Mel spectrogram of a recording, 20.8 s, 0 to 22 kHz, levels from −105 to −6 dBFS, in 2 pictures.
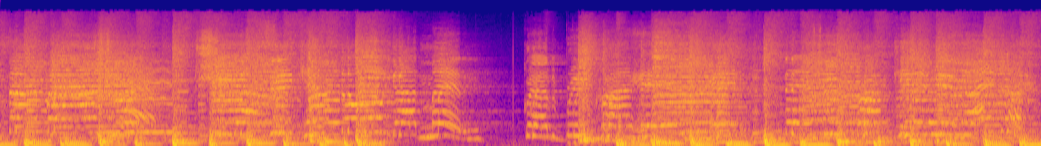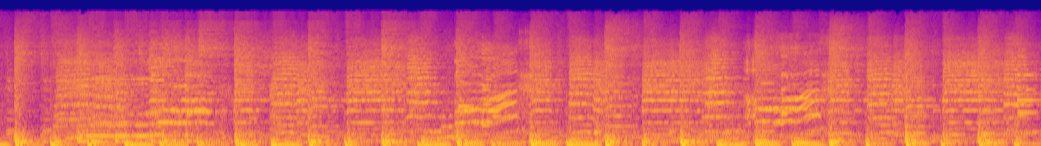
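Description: From 11.35 s to about 15.31 s there is a call bitrate drop. The sound turns coarse and dull, with its high end gone, for roughly 3.9 s before clarity returns. The quality of this degradation points to the bandwidth estimate collapsing from around 128 kbps to about 24 kbps, forcing the encoder to quantise harshly and discard upper frequencies. Unlike packet loss, it has no gaps, clicks or robotic repeats. The stretch is coarsely coded instead.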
